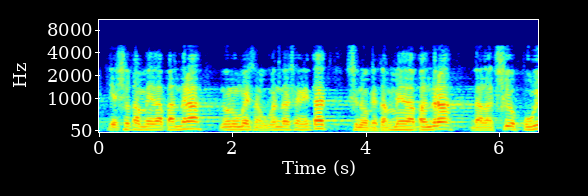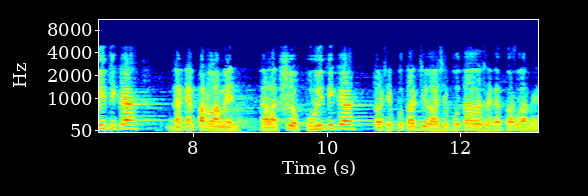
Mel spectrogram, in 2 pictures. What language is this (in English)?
Catalan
